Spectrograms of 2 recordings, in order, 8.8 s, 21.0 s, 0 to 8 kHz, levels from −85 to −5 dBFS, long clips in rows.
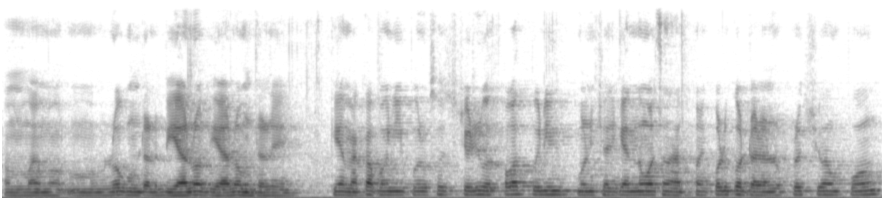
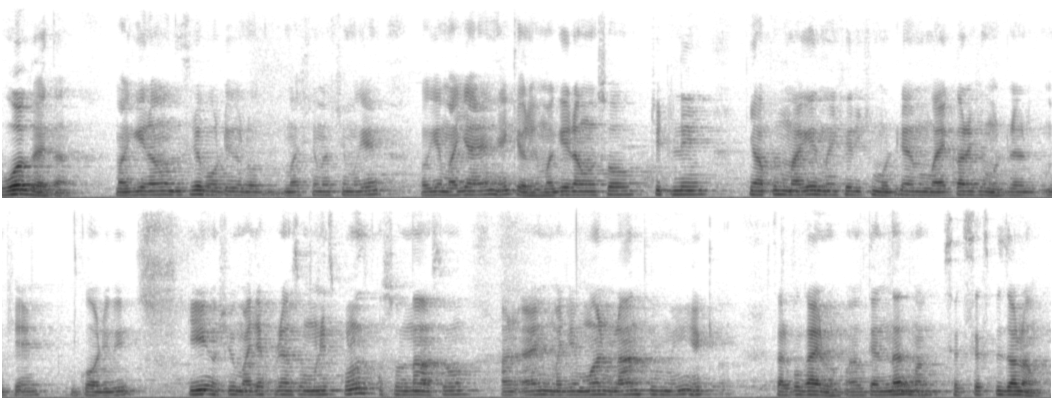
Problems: constant background noise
